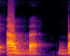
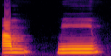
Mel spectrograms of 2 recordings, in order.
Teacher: बा जो होता है वो होंठों के गीले हिस्से से अदा होता है, जो तर हिस्सा होता है, और जो हमारा बाहर वाला थोड़ा सा हिस्सा होता है, जो ड्राई पार्ट होता है होंठों का, वहाँ से मीम अदा होता है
